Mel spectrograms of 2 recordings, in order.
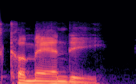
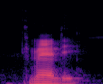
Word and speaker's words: Kamandi: While we were recording, I did tweet it out, and the overwhelming majority says that it's Kamandi. – Kamandi.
